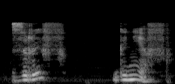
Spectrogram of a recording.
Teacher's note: V at the end of the word is pronounced as F sound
